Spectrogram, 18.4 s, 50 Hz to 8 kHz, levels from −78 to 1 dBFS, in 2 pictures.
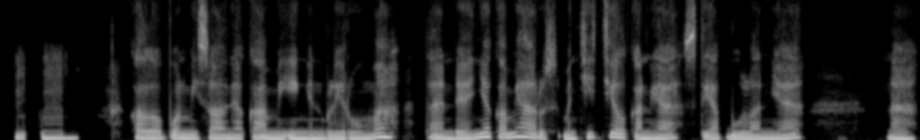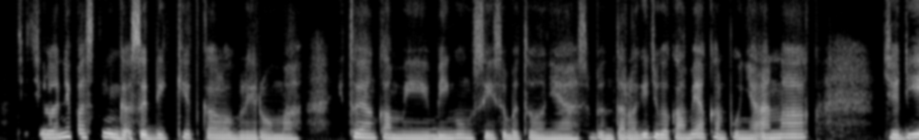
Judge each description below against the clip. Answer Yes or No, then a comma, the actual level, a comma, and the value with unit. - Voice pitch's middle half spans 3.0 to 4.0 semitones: No, narrow, 2.4 semitones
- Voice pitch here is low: No, high, 190 Hz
